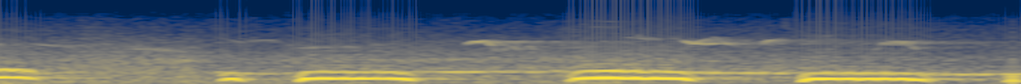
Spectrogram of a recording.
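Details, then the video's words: Owl giving clear, steady hoots, each about half a second long and spaced under a second apart, against a soft hiss. "SOM DE CORUJAS - DIVERSAS E INCRÍVEIS CORUJAS - OWL SOUND - CANTO DAS CORUJAS"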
